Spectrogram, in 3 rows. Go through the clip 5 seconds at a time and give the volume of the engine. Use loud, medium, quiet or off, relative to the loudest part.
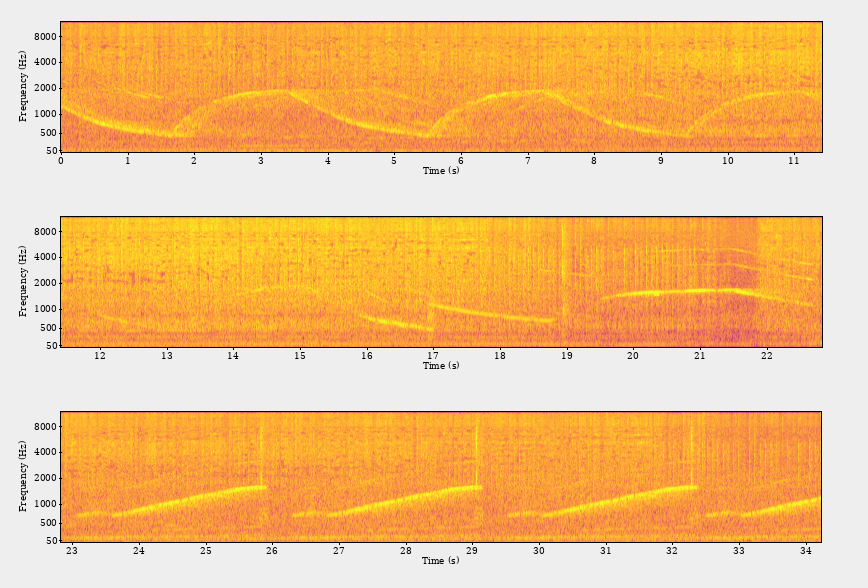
medium, medium, loud, loud, medium, medium, medium.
